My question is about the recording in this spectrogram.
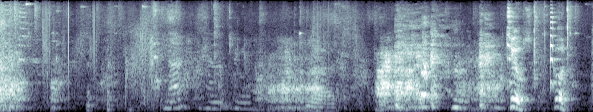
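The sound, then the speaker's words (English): Dogs Daisy and Tilly playing, with scuffling, high whimpers and short yips that build louder toward the end, mixed with a person's voice in the background. “Dogs are playing.”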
